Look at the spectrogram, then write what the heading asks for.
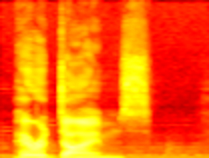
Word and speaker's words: paradigms: see what you're saying paradigms paradigms you right with the silent G uh cuz I would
